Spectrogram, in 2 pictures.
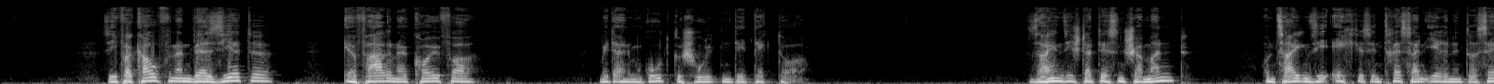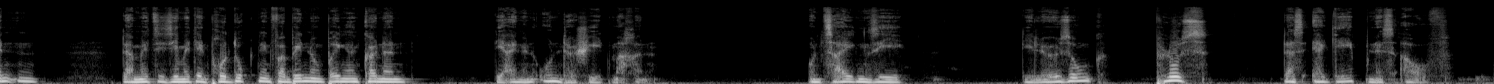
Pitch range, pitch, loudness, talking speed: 90-130 Hz, 120 Hz, -19 LUFS, 90 wpm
